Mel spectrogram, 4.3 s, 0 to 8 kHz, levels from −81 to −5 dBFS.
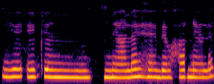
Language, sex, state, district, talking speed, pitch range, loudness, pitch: Magahi, female, Bihar, Gaya, 100 wpm, 245-265 Hz, -20 LUFS, 255 Hz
